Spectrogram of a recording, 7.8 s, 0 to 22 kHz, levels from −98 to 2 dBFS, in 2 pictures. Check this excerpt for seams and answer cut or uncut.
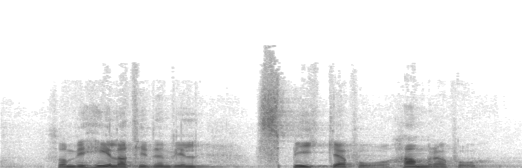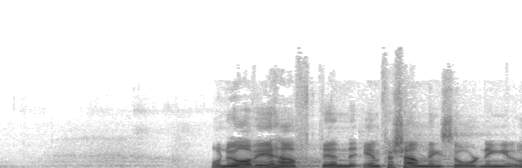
uncut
